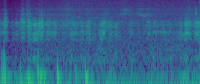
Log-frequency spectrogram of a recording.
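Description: Irregular low rumbling from a body-worn camera's microphone being jostled during a rope descent, with faint scraping and rustling over it.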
